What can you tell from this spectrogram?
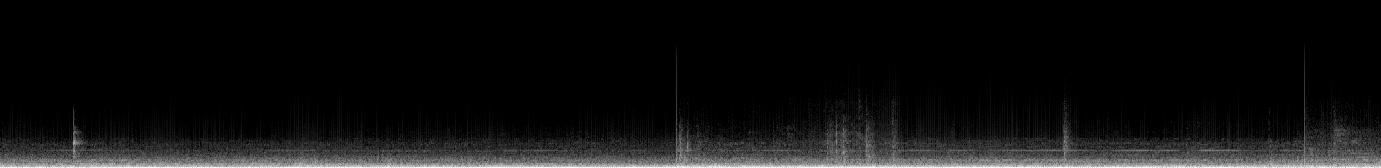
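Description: Steady low rumble and hum of the Genbi Shinkansen car's interior, with a few faint clicks.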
